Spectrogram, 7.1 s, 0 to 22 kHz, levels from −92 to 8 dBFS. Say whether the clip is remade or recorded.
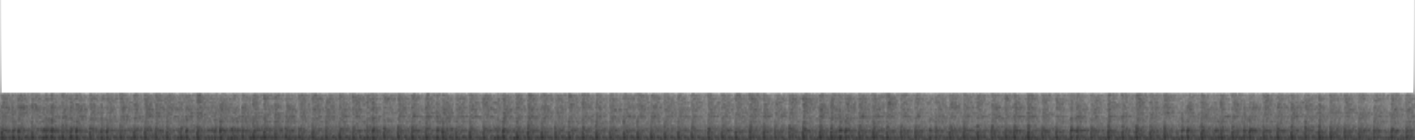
remade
